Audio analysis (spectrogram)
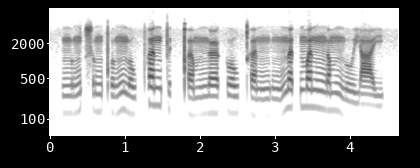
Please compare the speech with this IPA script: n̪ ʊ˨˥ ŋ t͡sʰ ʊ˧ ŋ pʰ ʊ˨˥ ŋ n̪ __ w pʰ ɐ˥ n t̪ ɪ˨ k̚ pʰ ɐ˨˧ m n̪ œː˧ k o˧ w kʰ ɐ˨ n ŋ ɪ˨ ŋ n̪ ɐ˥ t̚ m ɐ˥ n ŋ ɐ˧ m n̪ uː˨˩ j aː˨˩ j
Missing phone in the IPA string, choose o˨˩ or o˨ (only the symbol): o˨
